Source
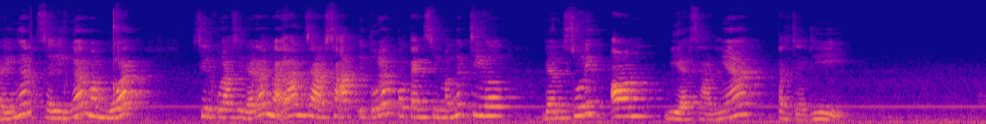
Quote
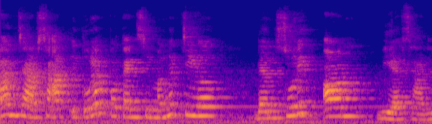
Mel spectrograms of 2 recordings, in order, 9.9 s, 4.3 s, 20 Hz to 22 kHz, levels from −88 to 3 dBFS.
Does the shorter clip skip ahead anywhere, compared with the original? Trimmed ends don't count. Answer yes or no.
no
